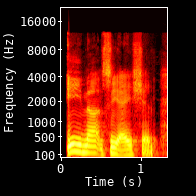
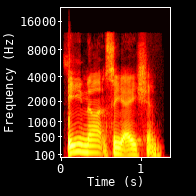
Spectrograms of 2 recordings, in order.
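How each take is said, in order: No difference in how they are said.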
